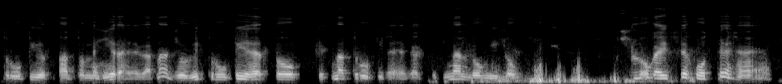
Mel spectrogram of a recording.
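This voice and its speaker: Talking through personal matters on a taped phone call, this Bihari-accented man is earnest and long-winded, circling back over the same points. His fairly low voice is expressive and measured in pace, set against a noisy background.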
